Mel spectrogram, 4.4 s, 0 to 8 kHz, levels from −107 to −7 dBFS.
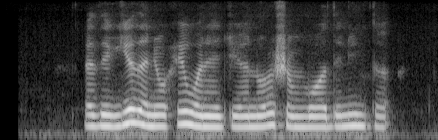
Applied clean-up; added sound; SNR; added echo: none; none; none; none.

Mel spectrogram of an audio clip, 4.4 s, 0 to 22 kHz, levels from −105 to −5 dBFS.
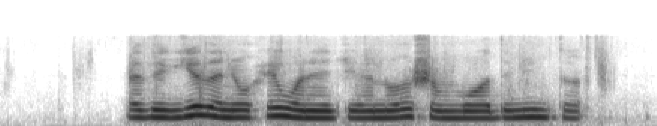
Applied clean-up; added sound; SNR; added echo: neural separator model SepFormer DNS4.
